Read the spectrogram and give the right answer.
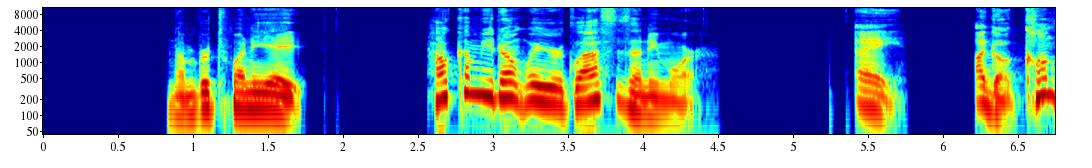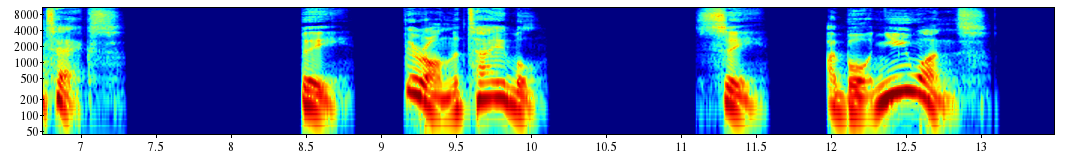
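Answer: A: I got contacts.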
